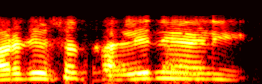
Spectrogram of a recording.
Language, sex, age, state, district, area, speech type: Marathi, male, 60+, Maharashtra, Nashik, urban, conversation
